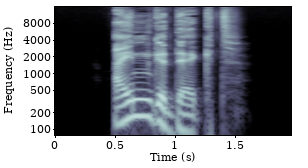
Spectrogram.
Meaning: past participle of eindecken
- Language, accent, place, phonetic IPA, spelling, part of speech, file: German, Germany, Berlin, [ˈaɪ̯nɡəˌdɛkt], eingedeckt, verb, De-eingedeckt.ogg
